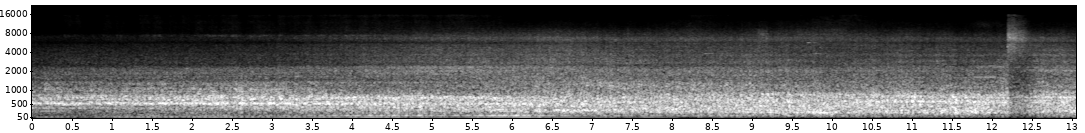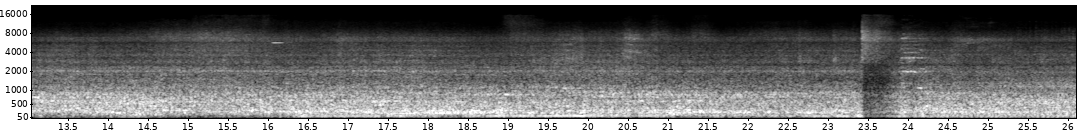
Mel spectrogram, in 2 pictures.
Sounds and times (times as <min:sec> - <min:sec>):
Railroad car, train wagon: 0:00.0 - 0:26.1
Subway, metro, underground: 0:00.0 - 0:26.1
Train: 0:00.0 - 0:26.1.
